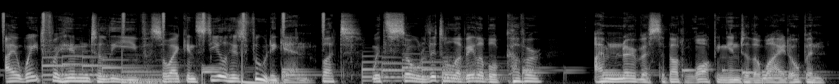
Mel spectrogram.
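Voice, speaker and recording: A man's voice: mid-range voice, expressive, moderate pace, close to an everyday voice. Man voicing a smug sneaky little creature. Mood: scornful. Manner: smug, disdainful first-person narration. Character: small sneaky creature, proud, wary, scornful. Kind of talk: audio drama monologue. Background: loud music.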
